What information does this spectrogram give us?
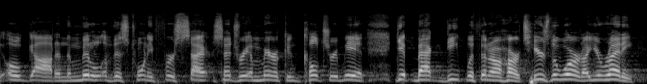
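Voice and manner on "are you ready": ordinary talk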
